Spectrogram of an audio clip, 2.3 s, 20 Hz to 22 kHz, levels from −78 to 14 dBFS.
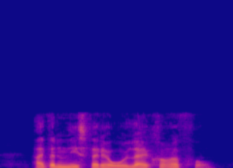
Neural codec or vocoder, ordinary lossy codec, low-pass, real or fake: codec, 16 kHz, 0.5 kbps, FunCodec, trained on LibriTTS, 25 frames a second; AAC, 48 kbps; 7.2 kHz; fake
